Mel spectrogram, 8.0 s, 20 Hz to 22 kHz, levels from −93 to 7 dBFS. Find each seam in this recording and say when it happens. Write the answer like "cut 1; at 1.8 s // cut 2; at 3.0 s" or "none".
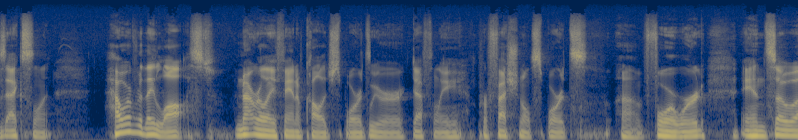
cut 1; at 2.3 s // cut 2; at 3.7 s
